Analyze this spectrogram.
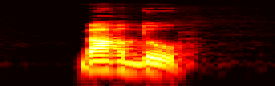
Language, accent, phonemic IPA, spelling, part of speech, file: French, France, /baʁ.do/, bardeau, noun, LL-Q150 (fra)-bardeau.wav
- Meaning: 1. clapboard, roof tile 2. shingles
